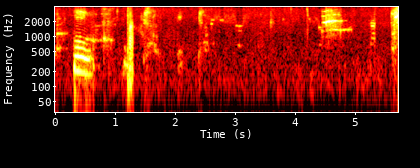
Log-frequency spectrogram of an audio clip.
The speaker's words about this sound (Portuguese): Tem um gatinho aí, né? É, tem um gato aqui.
